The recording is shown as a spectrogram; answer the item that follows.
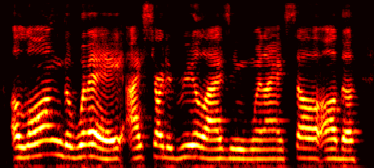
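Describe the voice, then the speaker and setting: A woman with an American accent, a medium pitch and fairly even intonation. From Detroit, US Midwest. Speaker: network marketing team member. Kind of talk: personal testimony on video hangout. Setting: online video hangout. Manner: fast.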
